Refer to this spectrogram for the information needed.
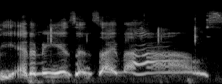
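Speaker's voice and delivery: acted, very high, drawn-out screaming cry. Retelling what she kept saying about the enemy: imitating her own screaming. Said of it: "when I kept screaming".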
